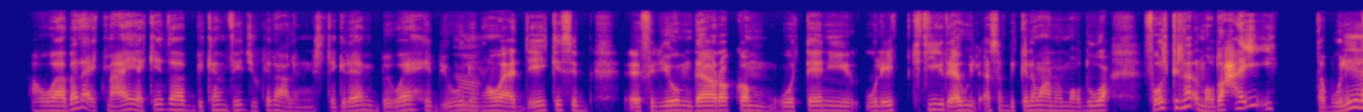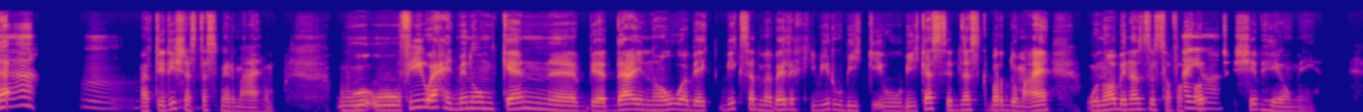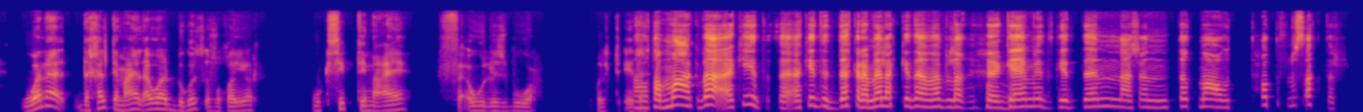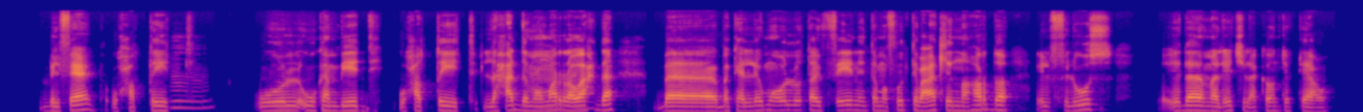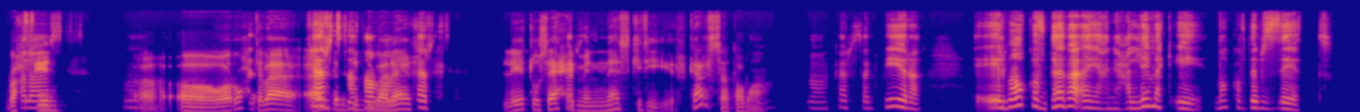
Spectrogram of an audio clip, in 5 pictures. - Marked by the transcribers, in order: chuckle; tapping
- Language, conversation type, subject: Arabic, podcast, إزاي الضغط الاجتماعي بيأثر على قراراتك لما تاخد مخاطرة؟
